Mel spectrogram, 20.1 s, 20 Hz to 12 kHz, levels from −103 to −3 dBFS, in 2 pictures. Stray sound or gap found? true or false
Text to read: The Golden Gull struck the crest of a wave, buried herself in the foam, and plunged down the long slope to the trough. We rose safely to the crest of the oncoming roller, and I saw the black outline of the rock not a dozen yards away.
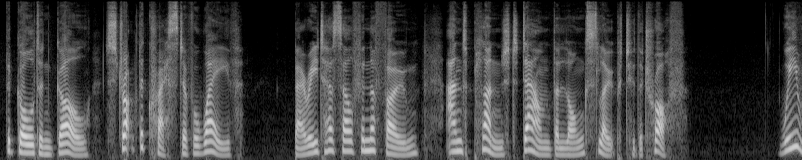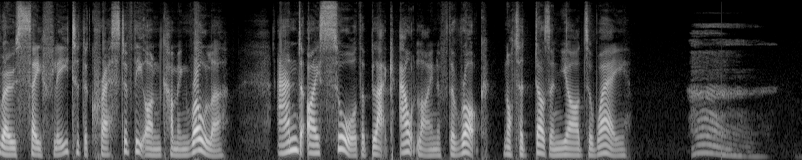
true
